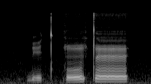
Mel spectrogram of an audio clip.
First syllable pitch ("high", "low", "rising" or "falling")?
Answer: low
